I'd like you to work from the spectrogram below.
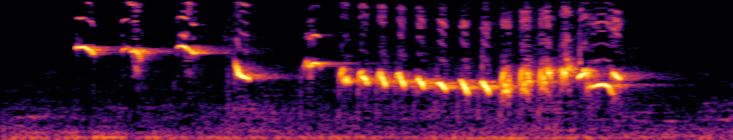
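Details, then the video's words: Greater green leafbird, kept as a songbird, singing a lively master song: a few high whistled notes, then a fast run of rolling, warbling chirps sliding downward, bright and varied. "SUARA MASTERAN CUCAK IJO GACOR"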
